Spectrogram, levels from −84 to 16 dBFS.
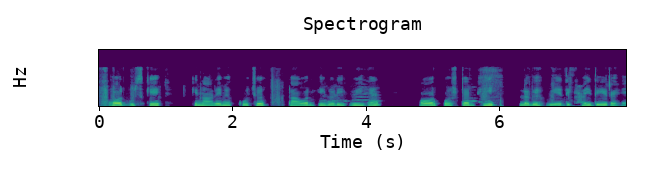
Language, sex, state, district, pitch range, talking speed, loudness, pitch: Hindi, female, Chhattisgarh, Balrampur, 210-240 Hz, 145 wpm, -18 LUFS, 220 Hz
